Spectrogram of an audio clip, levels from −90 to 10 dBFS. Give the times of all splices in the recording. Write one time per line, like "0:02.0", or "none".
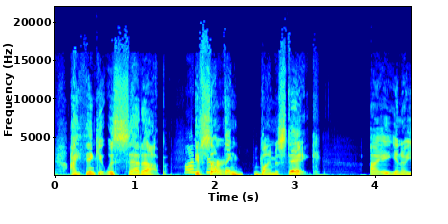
0:02.3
